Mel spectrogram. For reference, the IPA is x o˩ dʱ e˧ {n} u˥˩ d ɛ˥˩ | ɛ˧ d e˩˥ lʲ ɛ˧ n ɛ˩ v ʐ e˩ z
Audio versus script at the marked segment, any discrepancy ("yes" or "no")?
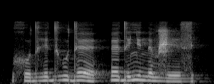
yes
